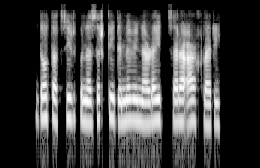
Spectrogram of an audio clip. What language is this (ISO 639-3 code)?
pus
